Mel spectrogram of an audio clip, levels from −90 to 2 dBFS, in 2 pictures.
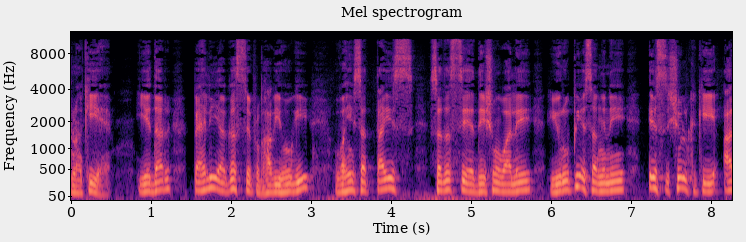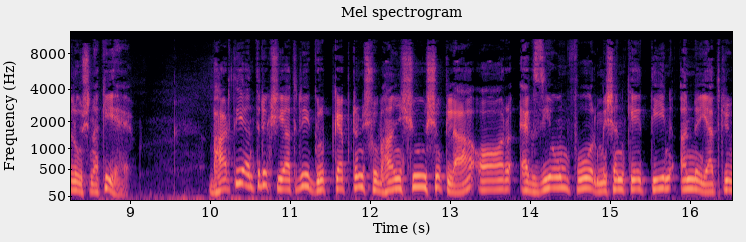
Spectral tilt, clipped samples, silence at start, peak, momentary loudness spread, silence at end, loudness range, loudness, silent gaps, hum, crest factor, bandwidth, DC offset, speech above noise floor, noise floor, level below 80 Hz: -5.5 dB/octave; under 0.1%; 0 s; -6 dBFS; 5 LU; 0 s; 3 LU; -24 LUFS; none; none; 18 dB; 11 kHz; under 0.1%; 27 dB; -50 dBFS; -54 dBFS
